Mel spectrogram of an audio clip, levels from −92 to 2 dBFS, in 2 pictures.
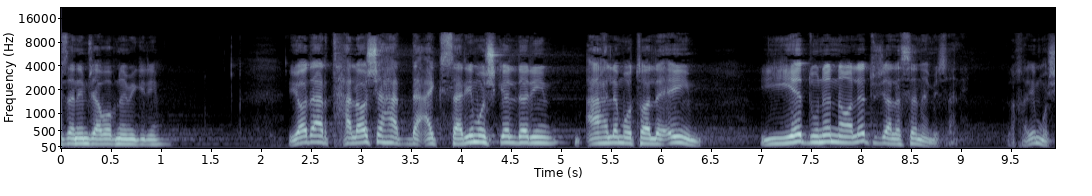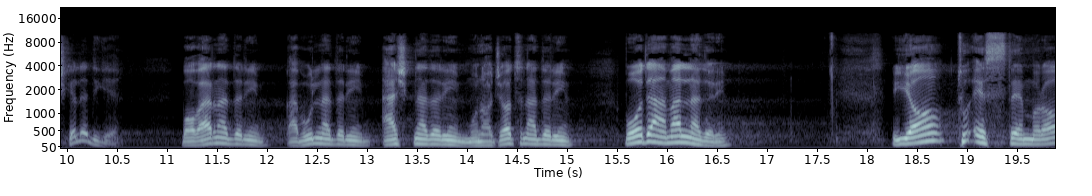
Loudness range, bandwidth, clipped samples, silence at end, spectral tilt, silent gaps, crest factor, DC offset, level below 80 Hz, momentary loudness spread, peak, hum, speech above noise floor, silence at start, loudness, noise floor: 8 LU; 11 kHz; under 0.1%; 0 s; -5 dB/octave; none; 18 dB; under 0.1%; -72 dBFS; 13 LU; -10 dBFS; none; 44 dB; 0 s; -27 LUFS; -71 dBFS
